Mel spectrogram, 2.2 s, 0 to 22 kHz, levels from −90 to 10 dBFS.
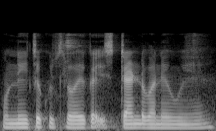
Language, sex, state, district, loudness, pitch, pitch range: Hindi, male, Uttar Pradesh, Shamli, -19 LUFS, 115 Hz, 110-120 Hz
